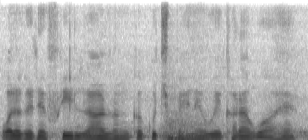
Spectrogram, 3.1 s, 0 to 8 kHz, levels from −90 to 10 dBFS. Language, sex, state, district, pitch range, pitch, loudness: Hindi, male, Arunachal Pradesh, Lower Dibang Valley, 125-135 Hz, 130 Hz, -17 LUFS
